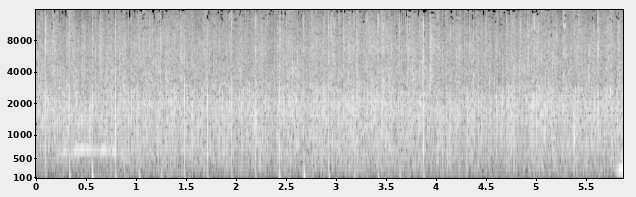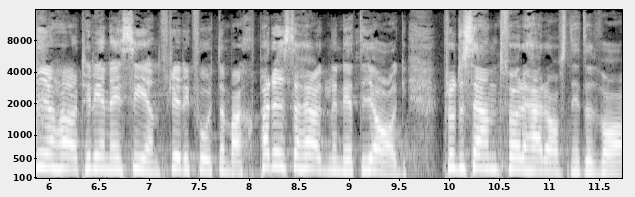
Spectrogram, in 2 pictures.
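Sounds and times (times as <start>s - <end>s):
audience applause: 0.0s - 5.9s
speech: 5.8s - 11.7s.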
